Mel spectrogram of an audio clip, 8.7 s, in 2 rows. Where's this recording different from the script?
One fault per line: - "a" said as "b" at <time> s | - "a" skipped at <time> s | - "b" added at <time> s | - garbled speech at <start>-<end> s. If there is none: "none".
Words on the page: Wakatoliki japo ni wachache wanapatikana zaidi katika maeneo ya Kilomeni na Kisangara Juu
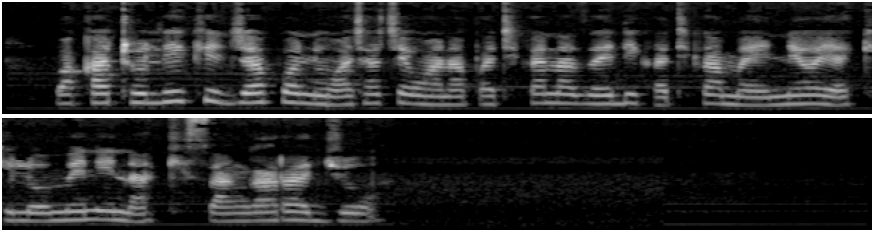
none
